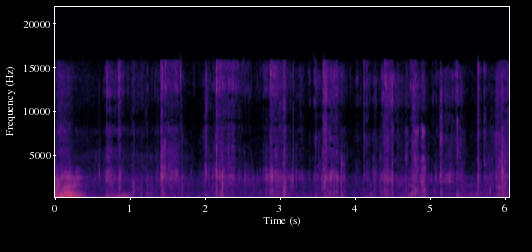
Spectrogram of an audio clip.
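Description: Boots crunch on loose stones.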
